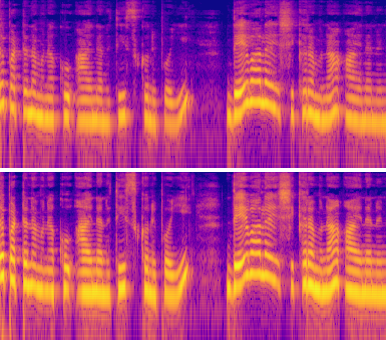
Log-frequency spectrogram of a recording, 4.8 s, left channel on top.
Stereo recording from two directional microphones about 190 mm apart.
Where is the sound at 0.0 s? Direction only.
40° right (ahead or behind).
